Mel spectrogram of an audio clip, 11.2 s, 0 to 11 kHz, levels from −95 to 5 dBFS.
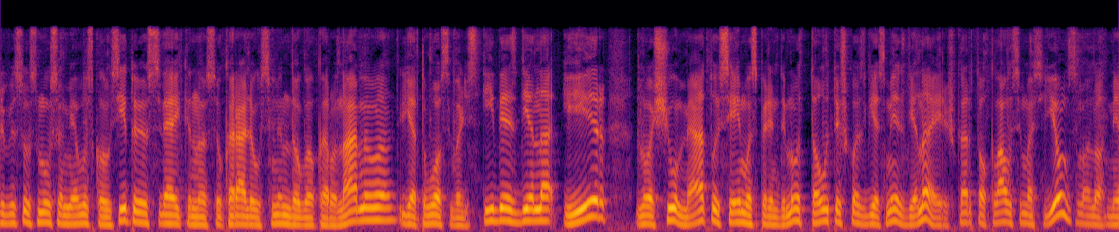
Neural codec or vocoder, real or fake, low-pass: codec, 16 kHz, 2 kbps, FunCodec, trained on LibriTTS, 25 frames a second; fake; 7.2 kHz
